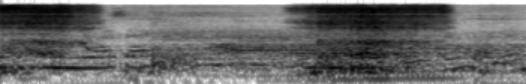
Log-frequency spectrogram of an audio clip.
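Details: Two rough, noisy, hissing inspiratory snores about a second apart; snoring during sleep after a long night in Vegas.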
